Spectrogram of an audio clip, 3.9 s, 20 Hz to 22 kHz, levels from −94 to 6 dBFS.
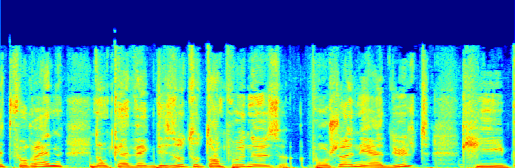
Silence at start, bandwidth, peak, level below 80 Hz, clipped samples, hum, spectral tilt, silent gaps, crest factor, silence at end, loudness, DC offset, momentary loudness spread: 0 s; 16.5 kHz; 0 dBFS; -26 dBFS; under 0.1%; none; -3.5 dB/octave; none; 12 dB; 0 s; -12 LUFS; under 0.1%; 4 LU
